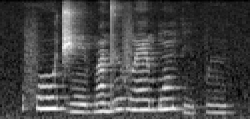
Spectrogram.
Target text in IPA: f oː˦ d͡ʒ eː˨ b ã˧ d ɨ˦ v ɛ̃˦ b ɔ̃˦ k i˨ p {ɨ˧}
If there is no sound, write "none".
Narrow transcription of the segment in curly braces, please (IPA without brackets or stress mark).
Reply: ɨ˧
